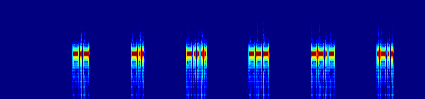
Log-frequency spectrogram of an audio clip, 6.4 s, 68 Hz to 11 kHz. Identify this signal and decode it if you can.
Morse code, heard as a keyed tone, about 45 wpm, spaced as for 12 wpm, 700 Hz. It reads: KD6OQL
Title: USA Call Signs - 6 Characters - 8x Character Spacing - 45wpm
